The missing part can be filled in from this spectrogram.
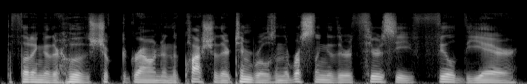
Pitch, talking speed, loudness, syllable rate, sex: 100 Hz, 260 wpm, -21 LUFS, 5.8 syllables/s, male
